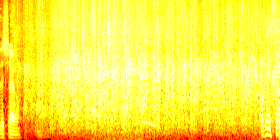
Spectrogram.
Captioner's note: audience applauding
